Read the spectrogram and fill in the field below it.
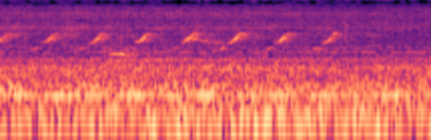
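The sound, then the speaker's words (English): A bird outdoors repeats a quick, high chirp about seven times in a steady rhythm, fairly faint, over a constant low mechanical hum and background noise. “Birds don't seem to mind, but we're going along this path now.”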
